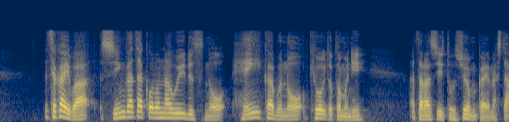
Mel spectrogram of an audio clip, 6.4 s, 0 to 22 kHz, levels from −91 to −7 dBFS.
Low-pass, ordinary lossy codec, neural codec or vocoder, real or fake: none; none; codec, 16 kHz, 0.5 kbps, X-Codec, HuBERT features, trained on LibriSpeech; fake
